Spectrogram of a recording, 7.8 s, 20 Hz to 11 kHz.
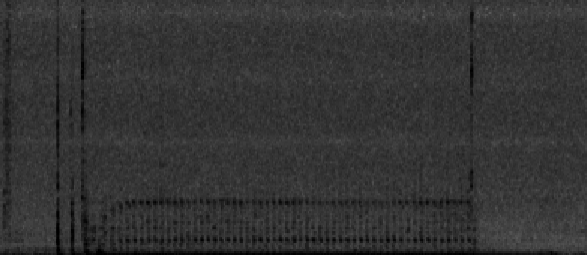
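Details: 2017 Nissan Qashqai 1.2 DIG-T 115 with under 2,000 miles: intermittent crank-no-start, engine turns over well, even compression, never catches; occurs after a 2-mile run and a 10–15 min rest, Auto-Stop-Start error shown; fuel rail pressure sensor, battery, fuel pump relay already replaced without fix.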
